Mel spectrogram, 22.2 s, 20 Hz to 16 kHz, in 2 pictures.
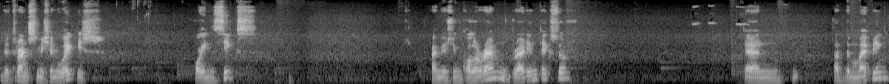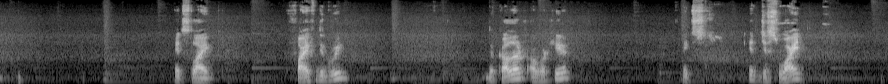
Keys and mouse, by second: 5.8 click, 6.6 click, 11.6 click, 18.1 click, 22.1 click.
